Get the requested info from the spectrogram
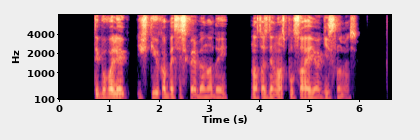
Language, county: Lithuanian, Šiauliai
